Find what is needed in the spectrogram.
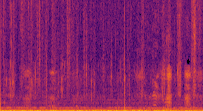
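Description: Low, steady rumble of wind and handling noise on a handheld camera's microphone as the person carrying it runs across a wet parking lot, with a faint steady hum underneath.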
